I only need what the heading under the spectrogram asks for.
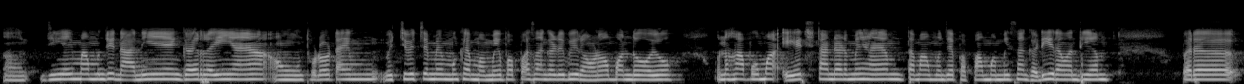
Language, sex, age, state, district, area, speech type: Sindhi, female, 30-45, Gujarat, Surat, urban, spontaneous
